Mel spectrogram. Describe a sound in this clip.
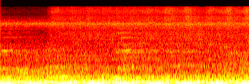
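A felt eraser rubs and swishes across a chalkboard.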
